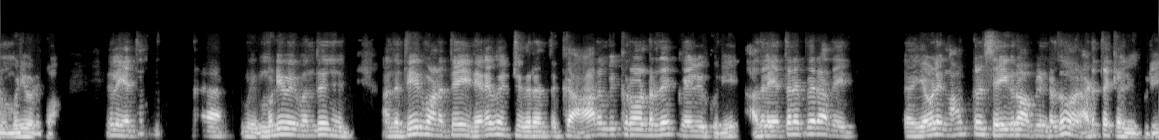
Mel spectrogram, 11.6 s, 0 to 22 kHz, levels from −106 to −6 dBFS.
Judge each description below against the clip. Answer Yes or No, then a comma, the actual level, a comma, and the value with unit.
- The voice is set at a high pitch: No, medium, 150 Hz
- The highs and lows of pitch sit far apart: No, average, 3.7 semitones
